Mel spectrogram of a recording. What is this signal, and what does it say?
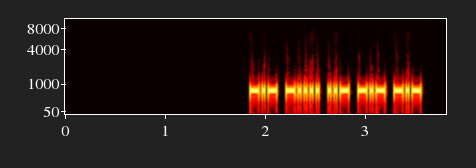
Morse code, heard as a keyed tone, about 40 wpm, 700 Hz. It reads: K6UKK
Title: USA Call Signs - 5 Characters - 40wpm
